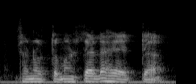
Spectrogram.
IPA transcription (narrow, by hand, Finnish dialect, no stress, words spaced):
sɑno tːɑ ʋɑn sitæ læhetˑæː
